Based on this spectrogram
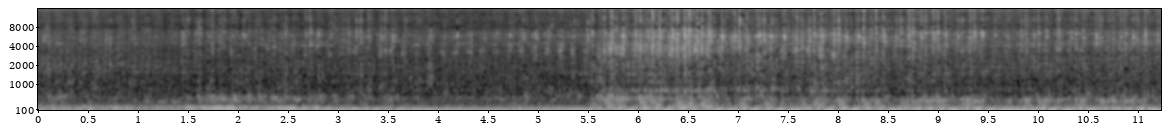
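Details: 2003 Mercury Grand Marquis LSE swapped with a 5.4 3V short block (11.7:1 compression), Trickflow heads and Stage 3 cams, Melling high-volume oil pump and Cobra pickup: deep V8 idle with steady low knock about twice a second, sharper near the end, rod knock.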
